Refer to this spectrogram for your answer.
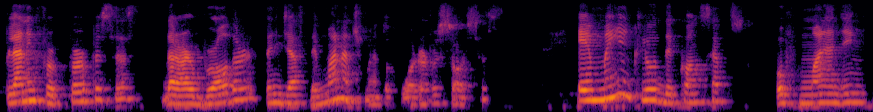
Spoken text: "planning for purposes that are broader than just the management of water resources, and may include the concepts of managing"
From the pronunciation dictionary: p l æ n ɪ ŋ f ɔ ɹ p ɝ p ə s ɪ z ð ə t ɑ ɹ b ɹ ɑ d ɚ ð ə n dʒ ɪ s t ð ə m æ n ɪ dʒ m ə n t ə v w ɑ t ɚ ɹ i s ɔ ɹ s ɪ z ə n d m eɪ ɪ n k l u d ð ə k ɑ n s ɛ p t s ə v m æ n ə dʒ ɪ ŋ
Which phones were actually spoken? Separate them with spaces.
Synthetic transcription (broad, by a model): p l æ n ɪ ŋ f ɔ ɹ p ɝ p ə s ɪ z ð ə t ɑ ɹ b ɹ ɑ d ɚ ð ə n dʒ ɪ s t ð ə m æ n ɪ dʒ m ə n t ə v w ɑ t ɚ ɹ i s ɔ ɹ s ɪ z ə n m eɪ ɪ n k l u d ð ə k ɑ n s ɛ p t s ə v m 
